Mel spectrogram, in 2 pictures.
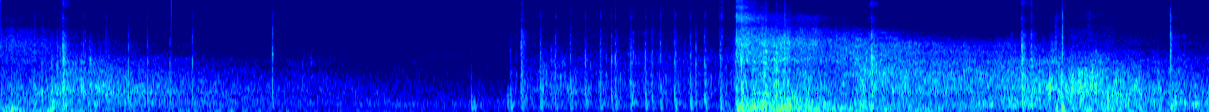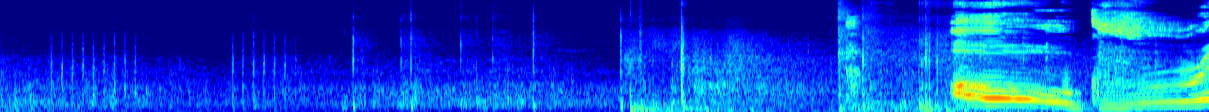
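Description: Machine gun fire in the Hell Let Loose war game comes as scattered distant bursts and booms amid battle noise, rising louder near the end, with commentary voices heard intermittently.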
